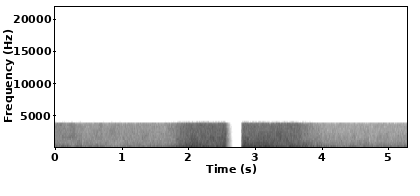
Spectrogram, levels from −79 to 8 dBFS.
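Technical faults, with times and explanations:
2.56–2.83 s, long network dropout: the speech smears into a fading buzz, then falls to silence for about 130 ms before resuming with about 240 ms lost. Packets likely stopped arriving, so the receiver stretched the last sound until it had nothing left.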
